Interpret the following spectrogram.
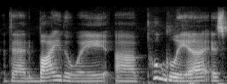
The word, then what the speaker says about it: Puglia: by the way uh Puglia is pronounced Puglia so g is silent and you so comments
